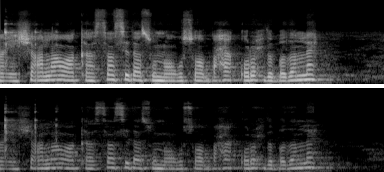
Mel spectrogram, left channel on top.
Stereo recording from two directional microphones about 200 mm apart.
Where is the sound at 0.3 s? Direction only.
50° left (ahead or behind).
